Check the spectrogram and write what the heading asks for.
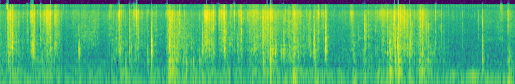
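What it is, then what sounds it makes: Dry sand cement block crumbling. Bare fingers squeeze and crumble a large molded chunk of dry grey-brown sand cement, solid and crumbly, held over a turquoise plastic tub. Dense, bright, gritty crunches and crackles come in quick bursts as loose sand pours down onto a powder pile below.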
